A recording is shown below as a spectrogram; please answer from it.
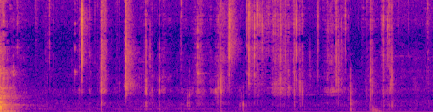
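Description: Faint, scattered clicks and light rustling of small containers being handled and set down.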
